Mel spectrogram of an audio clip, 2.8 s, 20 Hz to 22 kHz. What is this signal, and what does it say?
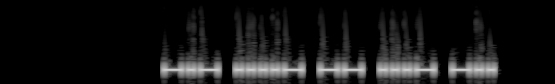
Morse code, heard as a keyed tone, about 39 wpm, 700 Hz. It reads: K4MVD
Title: USA Call Signs - 5 Characters - Repeated 2x - 40wpm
